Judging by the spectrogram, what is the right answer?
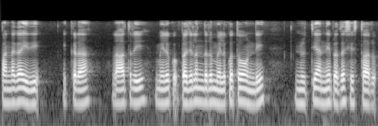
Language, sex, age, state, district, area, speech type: Telugu, male, 18-30, Andhra Pradesh, Nellore, rural, spontaneous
